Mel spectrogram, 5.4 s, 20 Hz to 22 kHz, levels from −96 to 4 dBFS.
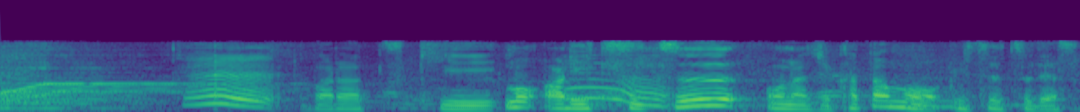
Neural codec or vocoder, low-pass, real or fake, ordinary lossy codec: codec, 44.1 kHz, 7.8 kbps, Pupu-Codec; 5.4 kHz; fake; none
